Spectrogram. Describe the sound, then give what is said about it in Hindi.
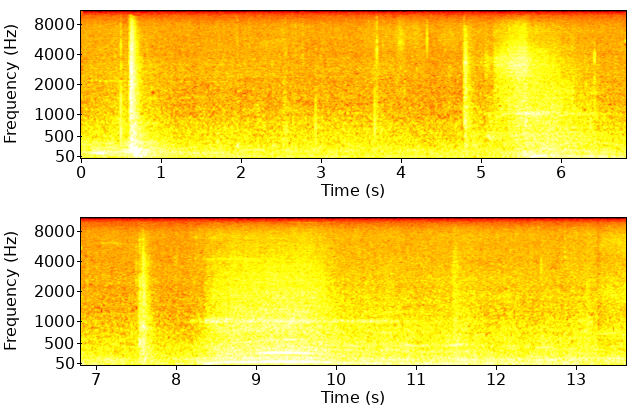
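A car door thuds shut near the start, followed by a few lighter knocks, then an engine swells and revs twice in rising surges. There is no talking. “तुम जाओ गाड़ी में बैठो, खुदा हाफिज।”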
